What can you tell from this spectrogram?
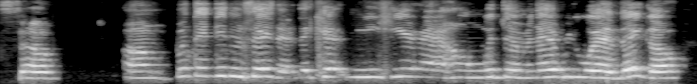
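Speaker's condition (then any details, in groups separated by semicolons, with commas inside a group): Cerebral palsy; spastic quadriplegic, all four limbs; sometimes cannot control tongue and speech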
